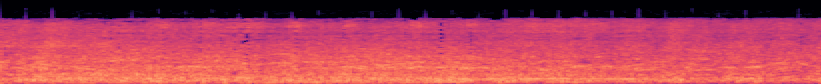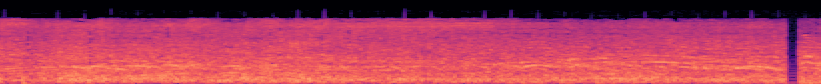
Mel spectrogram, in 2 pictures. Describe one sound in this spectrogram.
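Motorcycle engines rev and idle nearby.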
